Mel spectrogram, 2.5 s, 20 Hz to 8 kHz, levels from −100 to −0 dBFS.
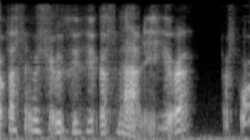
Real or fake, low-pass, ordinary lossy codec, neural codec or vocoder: fake; 7.2 kHz; AAC, 32 kbps; autoencoder, 22.05 kHz, a latent of 192 numbers a frame, VITS, trained on many speakers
